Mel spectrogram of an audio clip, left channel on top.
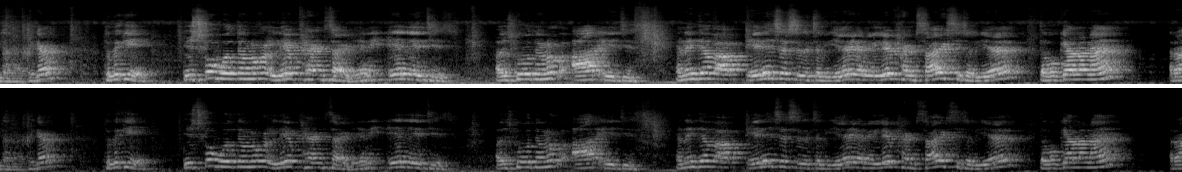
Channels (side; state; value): right; quieter; 11.7 dB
